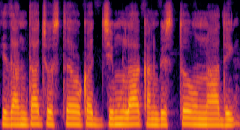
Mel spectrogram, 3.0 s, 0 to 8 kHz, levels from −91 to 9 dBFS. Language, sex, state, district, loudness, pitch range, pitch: Telugu, male, Telangana, Hyderabad, -13 LUFS, 135-145 Hz, 145 Hz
